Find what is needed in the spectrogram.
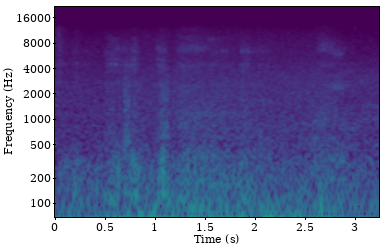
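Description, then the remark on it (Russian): A cat purrs steadily, a soft continuous low rumble, with a few faint brushing bumps as it rubs against a laptop, wanting to be petted. No one speaks. “Нет, он просто трется о ноутбук и э, всячески хочет, чтобы его погладили.”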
